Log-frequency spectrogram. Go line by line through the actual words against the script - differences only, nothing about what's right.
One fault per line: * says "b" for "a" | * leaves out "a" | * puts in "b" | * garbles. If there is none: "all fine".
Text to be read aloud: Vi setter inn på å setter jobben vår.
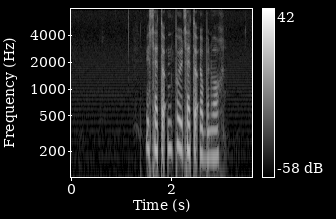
all fine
